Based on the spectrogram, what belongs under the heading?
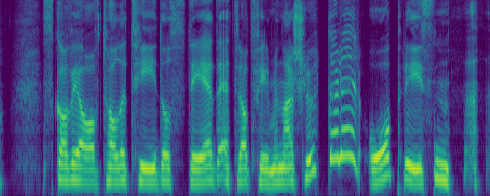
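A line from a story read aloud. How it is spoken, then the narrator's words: Added with a laugh. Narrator (Norwegian): La han til og flirte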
